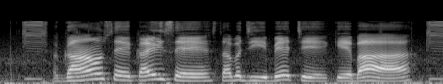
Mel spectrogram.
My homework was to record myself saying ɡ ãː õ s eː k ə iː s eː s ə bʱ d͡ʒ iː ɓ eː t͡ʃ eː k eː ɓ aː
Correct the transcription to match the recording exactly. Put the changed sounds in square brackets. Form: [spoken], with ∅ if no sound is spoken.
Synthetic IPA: ɡ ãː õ s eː k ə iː s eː s ə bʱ d͡ʒ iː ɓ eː t͡ʃ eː k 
